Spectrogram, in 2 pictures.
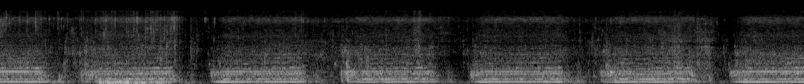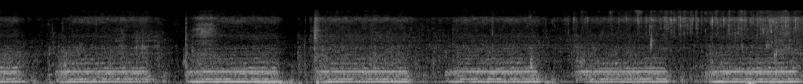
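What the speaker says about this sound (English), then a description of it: "My washer fills as it goes, so eventually it'll be all the way up here." A top-loading washing machine filling with water during a laundry load, heard as a steady rush of water with a low mechanical hum that pulses in regular cycles about every second, with no talking.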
